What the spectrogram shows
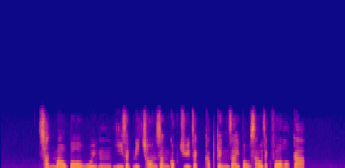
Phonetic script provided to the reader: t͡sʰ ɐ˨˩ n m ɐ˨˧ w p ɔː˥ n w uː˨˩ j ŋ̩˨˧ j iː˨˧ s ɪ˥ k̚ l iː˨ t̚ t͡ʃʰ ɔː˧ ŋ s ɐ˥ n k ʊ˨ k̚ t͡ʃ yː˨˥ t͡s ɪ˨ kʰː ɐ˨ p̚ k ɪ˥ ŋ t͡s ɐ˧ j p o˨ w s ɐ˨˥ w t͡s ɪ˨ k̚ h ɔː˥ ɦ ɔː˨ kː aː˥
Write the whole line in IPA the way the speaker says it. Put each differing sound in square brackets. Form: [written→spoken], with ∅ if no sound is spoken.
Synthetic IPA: t͡sʰ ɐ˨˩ n m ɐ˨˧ w p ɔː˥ [n→∅] w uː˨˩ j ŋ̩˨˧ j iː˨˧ s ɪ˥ k̚ l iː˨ t̚ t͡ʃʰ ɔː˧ ŋ s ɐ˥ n k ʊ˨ k̚ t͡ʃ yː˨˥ t͡s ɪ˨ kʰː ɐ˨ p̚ k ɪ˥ ŋ t͡s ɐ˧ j p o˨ w s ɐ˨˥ w t͡s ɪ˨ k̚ [h→f] ɔː˥ ɦ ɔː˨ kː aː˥

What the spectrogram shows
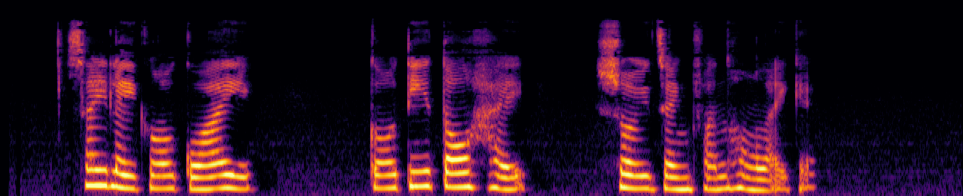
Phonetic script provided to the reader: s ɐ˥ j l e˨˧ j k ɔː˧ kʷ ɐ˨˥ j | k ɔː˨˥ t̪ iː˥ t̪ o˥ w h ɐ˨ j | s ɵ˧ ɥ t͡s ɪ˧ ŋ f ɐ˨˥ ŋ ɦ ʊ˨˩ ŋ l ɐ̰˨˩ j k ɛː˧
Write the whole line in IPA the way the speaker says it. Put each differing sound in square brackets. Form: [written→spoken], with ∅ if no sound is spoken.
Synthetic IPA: s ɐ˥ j l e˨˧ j k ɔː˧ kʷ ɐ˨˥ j | k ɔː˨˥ t̪ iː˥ t̪ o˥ w h ɐ˨ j | s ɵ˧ ɥ t͡s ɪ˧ ŋ f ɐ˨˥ [ŋ→n] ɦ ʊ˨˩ ŋ l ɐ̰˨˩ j k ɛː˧

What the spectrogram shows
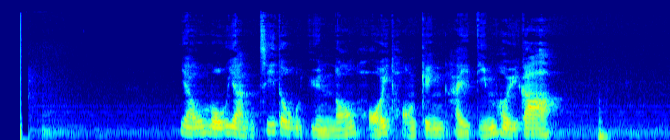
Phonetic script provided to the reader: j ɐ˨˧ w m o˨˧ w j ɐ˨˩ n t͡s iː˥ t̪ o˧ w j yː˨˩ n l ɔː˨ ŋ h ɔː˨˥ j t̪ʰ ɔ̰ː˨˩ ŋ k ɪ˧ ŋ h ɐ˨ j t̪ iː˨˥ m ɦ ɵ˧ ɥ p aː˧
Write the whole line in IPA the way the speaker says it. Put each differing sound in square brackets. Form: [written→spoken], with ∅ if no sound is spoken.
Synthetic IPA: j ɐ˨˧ w m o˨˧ w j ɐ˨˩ n t͡s iː˥ t̪ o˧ w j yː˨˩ n l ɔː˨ ŋ h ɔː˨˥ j t̪ʰ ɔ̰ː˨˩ ŋ k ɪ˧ ŋ h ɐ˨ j t̪ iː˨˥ m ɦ ɵ˧ ɥ [p→k] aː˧

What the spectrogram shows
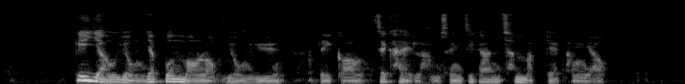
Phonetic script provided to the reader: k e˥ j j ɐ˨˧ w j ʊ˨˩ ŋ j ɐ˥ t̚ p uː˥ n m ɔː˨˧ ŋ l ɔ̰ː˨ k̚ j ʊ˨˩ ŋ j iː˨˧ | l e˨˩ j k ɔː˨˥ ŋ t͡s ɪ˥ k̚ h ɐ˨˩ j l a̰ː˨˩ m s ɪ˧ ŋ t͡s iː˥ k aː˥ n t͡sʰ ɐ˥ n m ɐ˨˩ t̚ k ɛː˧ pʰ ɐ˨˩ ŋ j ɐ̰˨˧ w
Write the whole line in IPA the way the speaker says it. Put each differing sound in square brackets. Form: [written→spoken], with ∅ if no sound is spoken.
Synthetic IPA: k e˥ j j ɐ˨˧ w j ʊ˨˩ ŋ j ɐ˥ t̚ p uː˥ n m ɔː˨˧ ŋ l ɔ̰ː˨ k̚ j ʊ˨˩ ŋ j [iː˨˧→yː˨˧] | l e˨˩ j k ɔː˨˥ ŋ t͡s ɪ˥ k̚ h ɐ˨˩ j l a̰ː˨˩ m s ɪ˧ ŋ t͡s iː˥ k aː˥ n t͡sʰ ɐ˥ n m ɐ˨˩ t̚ k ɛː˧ pʰ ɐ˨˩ ŋ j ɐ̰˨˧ w

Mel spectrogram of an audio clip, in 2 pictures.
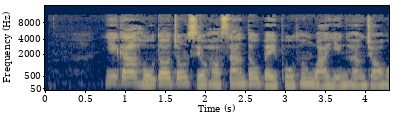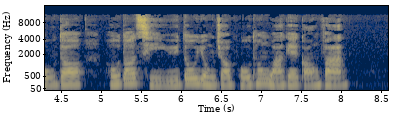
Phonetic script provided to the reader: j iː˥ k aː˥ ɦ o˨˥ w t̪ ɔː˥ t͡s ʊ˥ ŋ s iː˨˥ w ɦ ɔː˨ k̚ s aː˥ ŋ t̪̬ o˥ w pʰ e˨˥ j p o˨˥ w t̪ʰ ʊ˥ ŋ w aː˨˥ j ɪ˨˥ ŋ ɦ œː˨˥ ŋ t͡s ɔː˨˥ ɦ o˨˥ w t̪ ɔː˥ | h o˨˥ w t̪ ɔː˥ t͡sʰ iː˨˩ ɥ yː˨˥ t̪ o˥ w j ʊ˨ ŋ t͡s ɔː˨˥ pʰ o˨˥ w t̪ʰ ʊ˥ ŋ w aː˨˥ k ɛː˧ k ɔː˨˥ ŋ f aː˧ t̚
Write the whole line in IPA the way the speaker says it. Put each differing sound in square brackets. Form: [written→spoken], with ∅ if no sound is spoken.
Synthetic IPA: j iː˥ k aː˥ ɦ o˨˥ w t̪ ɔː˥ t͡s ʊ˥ ŋ s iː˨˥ w ɦ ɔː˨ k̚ s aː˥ ŋ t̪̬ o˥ w [pʰ→p] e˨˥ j [p→pʰ] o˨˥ w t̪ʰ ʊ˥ ŋ w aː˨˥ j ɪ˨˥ ŋ ɦ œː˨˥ ŋ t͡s ɔː˨˥ ɦ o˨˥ w t̪ ɔː˥ | h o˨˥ w t̪ ɔː˥ t͡sʰ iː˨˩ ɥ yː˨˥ t̪ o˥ w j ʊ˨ ŋ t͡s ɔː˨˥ pʰ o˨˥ w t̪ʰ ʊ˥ ŋ w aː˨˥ k ɛː˧ k ɔː˨˥ ŋ f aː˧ t̚

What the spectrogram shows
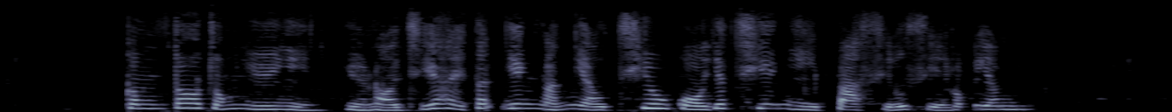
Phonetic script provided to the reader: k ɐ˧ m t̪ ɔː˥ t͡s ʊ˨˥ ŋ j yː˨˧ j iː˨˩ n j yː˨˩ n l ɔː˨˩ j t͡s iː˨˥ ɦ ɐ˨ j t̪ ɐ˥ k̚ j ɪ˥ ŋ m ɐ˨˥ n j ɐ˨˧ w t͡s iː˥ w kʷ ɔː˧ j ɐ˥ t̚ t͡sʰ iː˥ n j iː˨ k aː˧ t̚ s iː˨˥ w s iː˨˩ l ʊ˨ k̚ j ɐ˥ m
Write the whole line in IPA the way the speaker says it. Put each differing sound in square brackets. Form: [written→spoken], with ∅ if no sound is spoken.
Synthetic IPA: k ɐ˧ m t̪ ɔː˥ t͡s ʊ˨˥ ŋ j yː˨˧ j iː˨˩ n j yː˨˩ n l ɔː˨˩ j t͡s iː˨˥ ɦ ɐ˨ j t̪ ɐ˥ k̚ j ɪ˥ ŋ m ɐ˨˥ n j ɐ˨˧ w [t͡s→t͡sʰ] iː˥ w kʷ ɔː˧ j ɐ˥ t̚ t͡sʰ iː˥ n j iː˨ [k→p] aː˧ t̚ s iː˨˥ w s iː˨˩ l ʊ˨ k̚ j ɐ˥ m

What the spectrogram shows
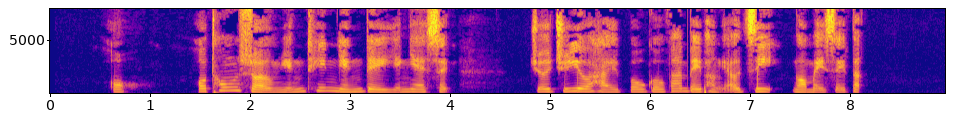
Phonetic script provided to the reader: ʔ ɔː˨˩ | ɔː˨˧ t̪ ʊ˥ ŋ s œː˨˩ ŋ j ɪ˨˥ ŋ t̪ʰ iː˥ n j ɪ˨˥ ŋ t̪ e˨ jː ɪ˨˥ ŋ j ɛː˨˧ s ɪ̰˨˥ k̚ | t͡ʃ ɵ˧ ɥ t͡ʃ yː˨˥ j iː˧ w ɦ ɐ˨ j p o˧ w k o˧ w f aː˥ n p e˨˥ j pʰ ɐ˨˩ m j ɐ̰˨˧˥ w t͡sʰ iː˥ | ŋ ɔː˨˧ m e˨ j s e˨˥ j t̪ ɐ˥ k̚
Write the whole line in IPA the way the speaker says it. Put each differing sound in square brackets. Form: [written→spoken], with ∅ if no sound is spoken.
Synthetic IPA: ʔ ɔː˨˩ | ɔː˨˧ [t̪→t̪ʰ] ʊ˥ ŋ s œː˨˩ ŋ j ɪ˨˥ ŋ t̪ʰ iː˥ n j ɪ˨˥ ŋ t̪ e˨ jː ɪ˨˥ ŋ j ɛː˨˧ s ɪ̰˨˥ k̚ | t͡ʃ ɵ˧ ɥ t͡ʃ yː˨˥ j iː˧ w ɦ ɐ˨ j p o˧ w k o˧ w f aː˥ n p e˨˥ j pʰ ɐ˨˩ [m→ŋ] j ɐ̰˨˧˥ w [t͡sʰ→t͡s] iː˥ | ŋ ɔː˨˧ m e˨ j s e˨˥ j t̪ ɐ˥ k̚

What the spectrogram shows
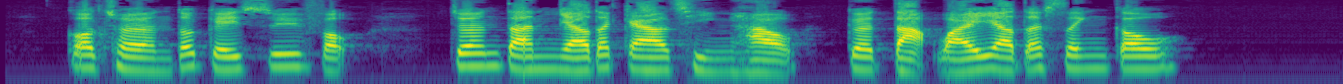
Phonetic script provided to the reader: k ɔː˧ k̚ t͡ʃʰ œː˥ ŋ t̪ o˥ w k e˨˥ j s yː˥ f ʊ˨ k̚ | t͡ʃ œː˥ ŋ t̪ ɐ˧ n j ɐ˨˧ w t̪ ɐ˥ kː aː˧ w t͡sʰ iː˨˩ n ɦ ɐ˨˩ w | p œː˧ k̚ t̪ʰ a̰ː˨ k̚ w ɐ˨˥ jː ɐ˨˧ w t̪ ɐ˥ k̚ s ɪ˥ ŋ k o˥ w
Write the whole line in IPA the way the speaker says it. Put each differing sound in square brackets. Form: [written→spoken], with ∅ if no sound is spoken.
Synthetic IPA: k ɔː˧ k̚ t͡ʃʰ [œː˥→œː˨˩] ŋ t̪ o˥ w k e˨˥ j s yː˥ f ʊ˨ k̚ | t͡ʃ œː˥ ŋ t̪ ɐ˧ n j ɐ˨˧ w t̪ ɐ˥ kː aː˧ w t͡sʰ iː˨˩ n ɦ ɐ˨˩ w | [p→k] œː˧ k̚ [t̪ʰ→t̪] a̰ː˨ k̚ w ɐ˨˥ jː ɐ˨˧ w t̪ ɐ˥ k̚ s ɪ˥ ŋ k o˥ w

